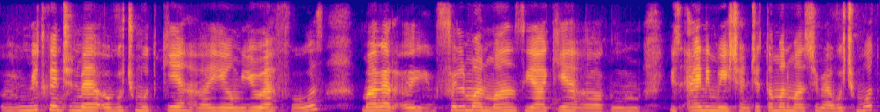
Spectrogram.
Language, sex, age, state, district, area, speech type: Kashmiri, female, 18-30, Jammu and Kashmir, Ganderbal, rural, spontaneous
